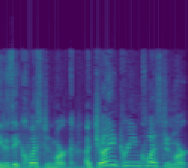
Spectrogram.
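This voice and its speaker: Using a squeaky put-on character voice, a woman talks at a moderate pace over clear background noise. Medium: audio drama. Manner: precise, pedantic.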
